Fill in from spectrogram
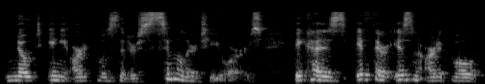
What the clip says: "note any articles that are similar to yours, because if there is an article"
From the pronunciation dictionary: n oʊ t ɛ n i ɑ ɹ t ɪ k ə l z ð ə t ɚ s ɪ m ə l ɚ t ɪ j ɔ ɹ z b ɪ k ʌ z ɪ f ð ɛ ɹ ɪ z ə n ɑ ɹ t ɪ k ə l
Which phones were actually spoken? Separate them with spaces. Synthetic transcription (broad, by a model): n oʊ t ɛ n i ɑ ɹ t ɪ k l z ð ə t ɚ s ɪ m l ɚ t ɪ j ɔ ɹ z b ɪ k ʌ z ɪ f ð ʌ ɹ ɪ z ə n ɑ ɹ t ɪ k l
